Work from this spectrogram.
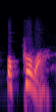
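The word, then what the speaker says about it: October: এইরকম এখন পরবর্তী অক্টোবর আর সাইলেন্ট এখানেও আর সাইলেন্ট থাকতেছে অক্টোবর অক্টোবর অক্টোবর অক্টোবর এভাবে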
